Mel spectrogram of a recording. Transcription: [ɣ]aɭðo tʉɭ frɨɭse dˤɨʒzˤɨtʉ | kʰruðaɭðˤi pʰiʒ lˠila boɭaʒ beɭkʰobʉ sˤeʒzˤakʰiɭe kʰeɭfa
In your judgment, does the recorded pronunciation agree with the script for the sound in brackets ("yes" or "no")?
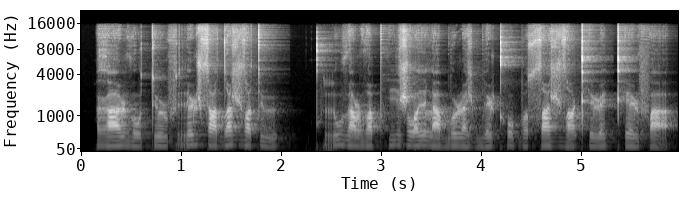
yes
